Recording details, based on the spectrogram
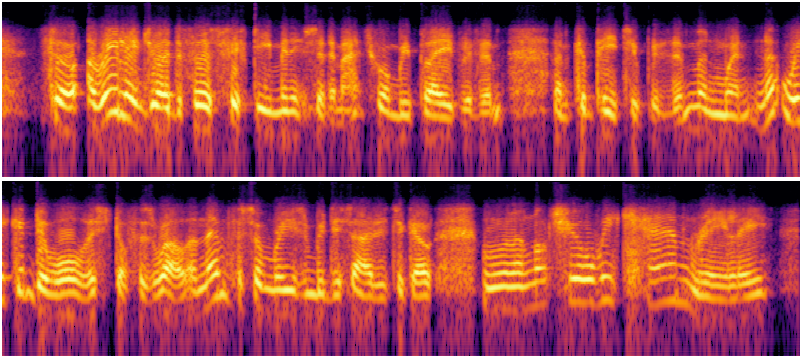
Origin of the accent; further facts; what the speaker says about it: Salford, North West England, United Kingdom; Because we are Manx, because we grew up in Salford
